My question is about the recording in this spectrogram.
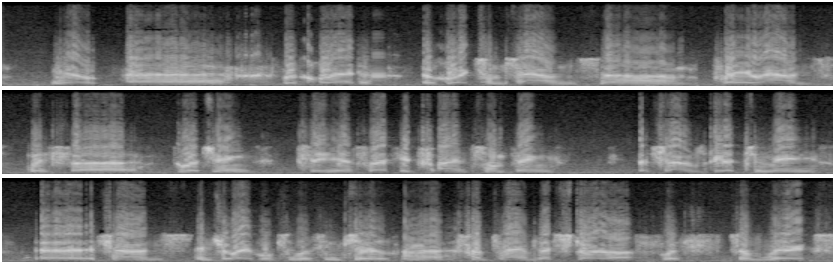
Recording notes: on the phone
